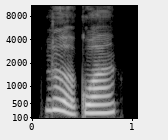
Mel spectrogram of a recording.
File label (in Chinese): "乐观", Chinese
